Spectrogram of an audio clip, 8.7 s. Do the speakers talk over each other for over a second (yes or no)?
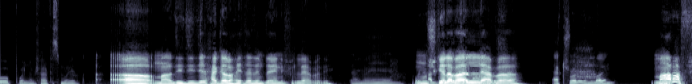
yes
